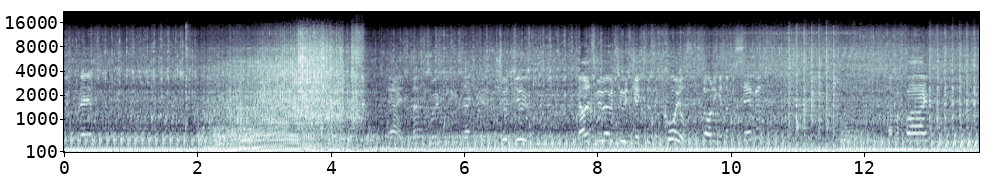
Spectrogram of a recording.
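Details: 1998-2000 Lexus LS400 1UZ-FE VVT-i V8 on a standalone harness, warmed up, injectors unplugged one by one: smooth run with a quick rev and brief stumbles as each cylinder is cut; every cylinder is firing.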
